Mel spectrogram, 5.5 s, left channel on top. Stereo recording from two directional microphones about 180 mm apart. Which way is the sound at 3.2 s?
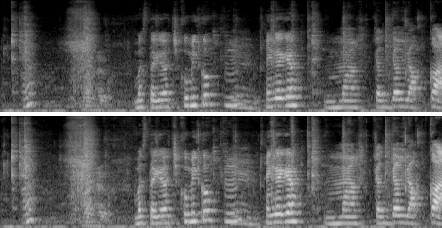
35° right (ahead or behind).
